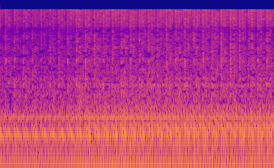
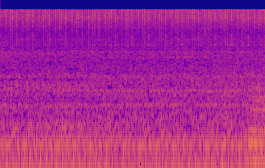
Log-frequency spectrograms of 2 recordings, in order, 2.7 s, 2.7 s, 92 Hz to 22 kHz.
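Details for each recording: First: 2010 Ford F-150 5.4 V8 at cold idle: a fast, uneven ticking puff over the steady rumble, about three or four a second, from a cracked exhaust manifold. The noise largely goes away after about 5 minutes of warm-up. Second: 2010 Ford F-150 King Ranch 5.4 V8 idling after the owner replaced a cracked, ticking exhaust manifold and tightened the Y-pipe: a steady, even idle with no ticking or puffing. The exhaust leak is fixed.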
